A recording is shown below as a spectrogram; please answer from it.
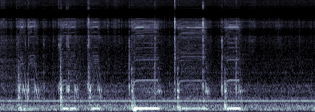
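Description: Small electric motor in a Tesla Model Y's power-adjustable steering column whirring in a string of short stop-start runs as the wheel is moved, with a small knock at the start of the longest run about two and a half seconds in.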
